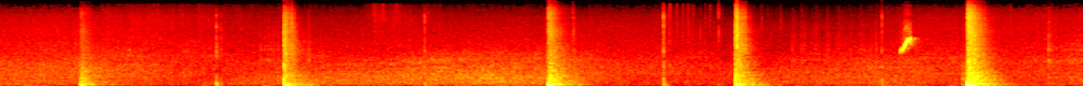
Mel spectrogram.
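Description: Rifle shots ring out one after another, each echoing away.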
